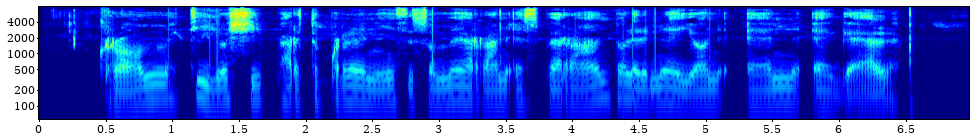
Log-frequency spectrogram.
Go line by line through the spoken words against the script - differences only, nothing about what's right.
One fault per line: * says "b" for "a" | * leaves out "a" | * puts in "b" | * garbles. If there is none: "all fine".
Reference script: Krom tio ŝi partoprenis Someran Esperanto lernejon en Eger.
all fine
